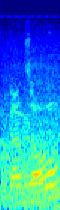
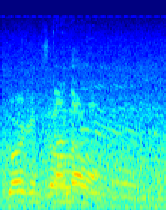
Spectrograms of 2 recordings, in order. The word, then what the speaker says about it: gondola: How do you say it? Gonzalo? Gondola. Gondola. Gondola.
